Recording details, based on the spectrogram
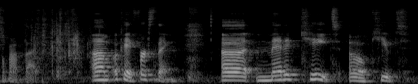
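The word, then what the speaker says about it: Medik8: Medicate. Oh, cute. It's because it's spelled MEDIK and then the number 8.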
